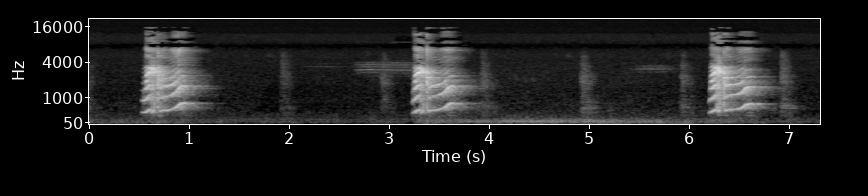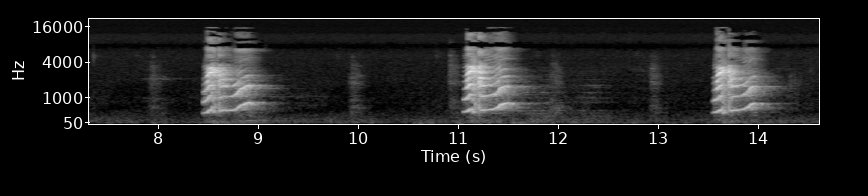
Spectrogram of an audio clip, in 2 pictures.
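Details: Talking pet parrot saying "mithoo" indoors, repeating a short harmonic, speech-like phrase six times about every two and a half seconds, with a low human voice humming briefly between the second and third phrases.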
